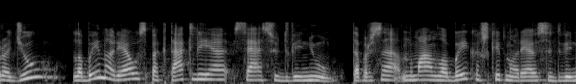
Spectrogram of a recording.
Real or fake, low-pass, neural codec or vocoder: fake; 7.2 kHz; codec, 16 kHz, 4.8 kbps, FACodec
